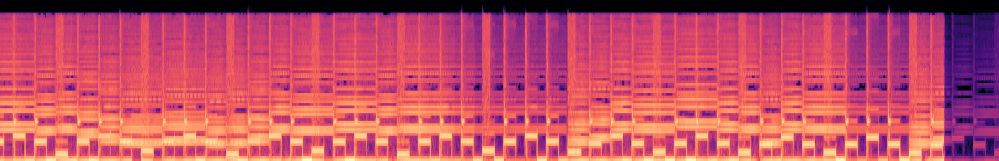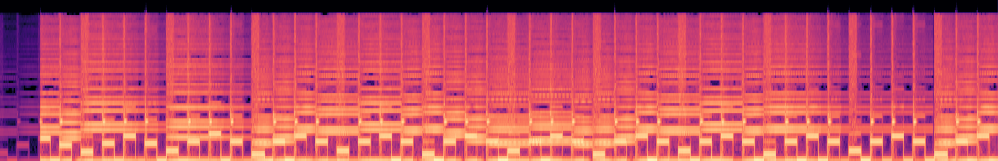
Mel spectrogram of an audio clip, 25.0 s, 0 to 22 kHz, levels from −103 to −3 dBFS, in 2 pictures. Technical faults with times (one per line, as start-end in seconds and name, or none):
11.81-13.00 audio dropout to a faint residue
